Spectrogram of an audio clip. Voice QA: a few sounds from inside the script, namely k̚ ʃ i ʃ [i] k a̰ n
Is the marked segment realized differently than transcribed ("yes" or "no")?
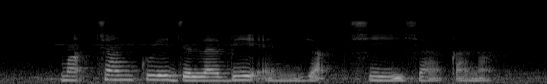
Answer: yes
